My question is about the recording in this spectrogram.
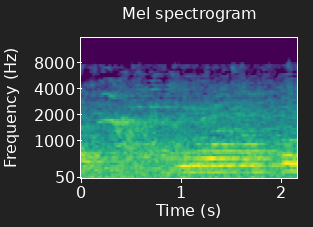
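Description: People's voices, with one voice holding a single steady call about a second in.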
